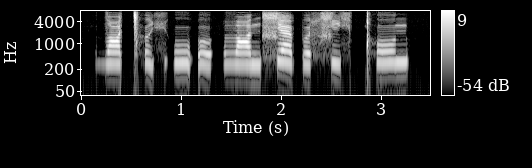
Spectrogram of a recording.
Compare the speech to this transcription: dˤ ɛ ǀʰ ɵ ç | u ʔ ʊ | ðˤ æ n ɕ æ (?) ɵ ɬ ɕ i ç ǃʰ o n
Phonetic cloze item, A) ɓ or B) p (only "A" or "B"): B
